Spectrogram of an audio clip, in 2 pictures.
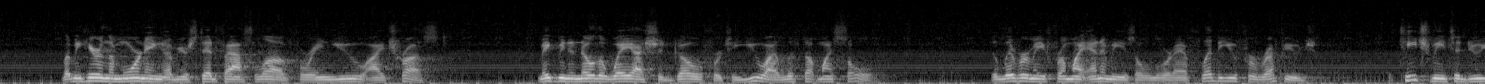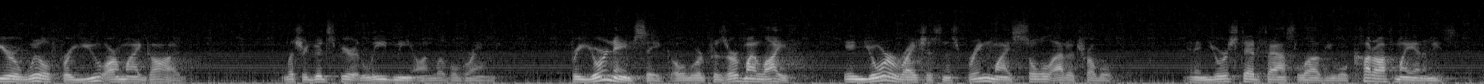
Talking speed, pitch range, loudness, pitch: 190 wpm, 90-125 Hz, -23 LUFS, 110 Hz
